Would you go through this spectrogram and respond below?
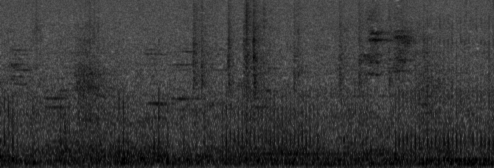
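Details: A cat's low, even purr rumbles underneath, overlaid with faint higher tonal sounds and brief clicks.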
